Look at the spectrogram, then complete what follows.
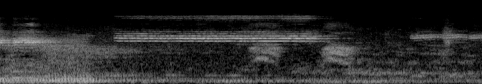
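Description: Street traffic with a car engine pulling away, and a steady high-pitched beep lasting about two seconds, followed by a shorter one near the end.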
